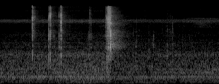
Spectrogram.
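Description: Key being worked in a small stainless-steel Knog padlock: a few light metallic clicks, the loudest about a second in.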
